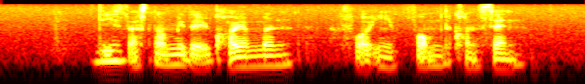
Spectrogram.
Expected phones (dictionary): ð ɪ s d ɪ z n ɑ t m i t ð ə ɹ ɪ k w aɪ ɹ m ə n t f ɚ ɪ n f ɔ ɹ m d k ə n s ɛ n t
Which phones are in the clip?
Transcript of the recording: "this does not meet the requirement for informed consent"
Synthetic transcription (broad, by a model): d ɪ s d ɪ s n ɑ t m i t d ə ɹ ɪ k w aɪ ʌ m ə n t f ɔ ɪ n f ɔ m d k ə n s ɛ n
